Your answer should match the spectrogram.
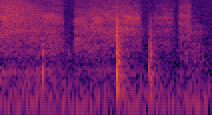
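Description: Thick felt-tip marker drawn across a large paper pad in long strokes, a steady scratchy hiss, followed by a few short clicks.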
